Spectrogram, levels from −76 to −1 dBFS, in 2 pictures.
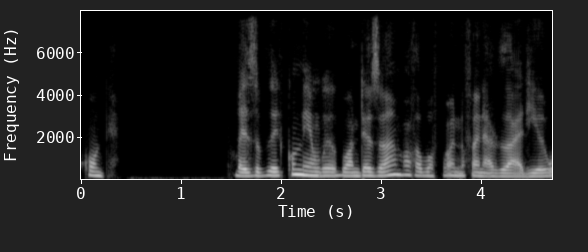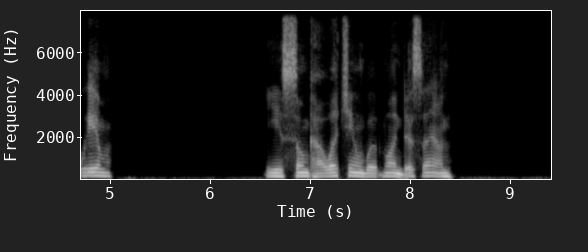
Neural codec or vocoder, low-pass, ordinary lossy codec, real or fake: codec, 16 kHz, 0.8 kbps, ZipCodec; none; none; fake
